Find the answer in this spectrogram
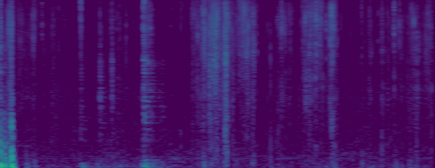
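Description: A short knock at the start, then several brief crinkling rustles of a plastic bag being handled and opened.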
